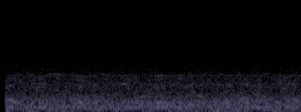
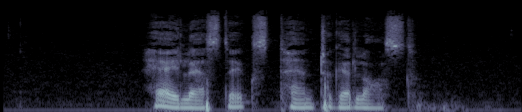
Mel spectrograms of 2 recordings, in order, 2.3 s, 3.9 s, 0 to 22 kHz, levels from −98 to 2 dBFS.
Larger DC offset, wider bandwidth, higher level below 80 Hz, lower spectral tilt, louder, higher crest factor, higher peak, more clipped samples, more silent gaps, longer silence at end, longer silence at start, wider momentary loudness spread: neither; second, 11 kHz vs 14 kHz; second, -76 dBFS vs -58 dBFS; first, -7 dB/octave vs -5 dB/octave; second, -68 LUFS vs -39 LUFS; second, 14 dB vs 20 dB; second, -52 dBFS vs -20 dBFS; neither; neither; second, 0 s vs 0.55 s; second, 0.05 s vs 1.1 s; second, 1 LU vs 9 LU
